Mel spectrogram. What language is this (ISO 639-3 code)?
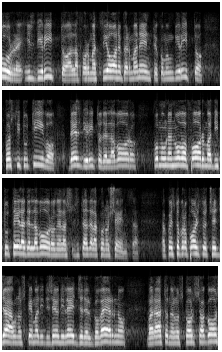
ita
